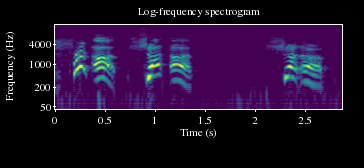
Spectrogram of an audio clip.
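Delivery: loud, high-pitched yelling.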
